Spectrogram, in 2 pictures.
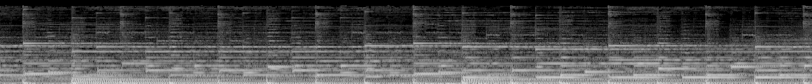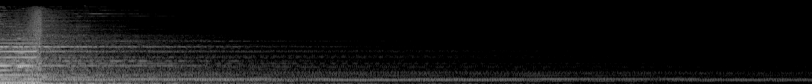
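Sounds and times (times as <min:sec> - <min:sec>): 
corporate commercial music: 0:00.0 - 0:11.1.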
